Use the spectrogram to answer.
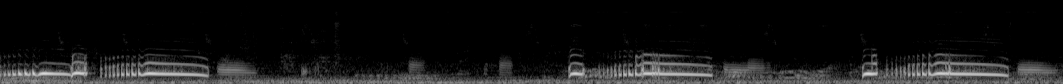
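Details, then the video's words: White Barbary dove calling steadily on a lure recording meant to make wild doves answer. Three coo phrases, each a sharp opening note and a long, slightly descending rolled coo, spaced a few seconds apart over light background hum. "Suara Burung Puter Gacor TOP Untuk Masteran Dan Pikat Langsung Nyaut"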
